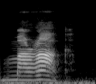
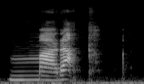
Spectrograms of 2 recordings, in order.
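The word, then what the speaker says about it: מרק: Marak. Marak. Oh, marak. Like that.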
